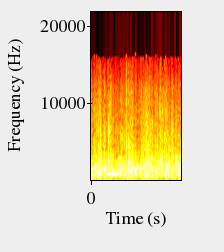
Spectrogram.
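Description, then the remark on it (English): Steady audience applause at a live show for Paul Nuttall, Deputy Leader of UKIP: a dense, even wash of many hands clapping that holds at a constant loud level throughout, with no voices standing out. “But for one last time, give it up for a wonderful sport, Mr.”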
